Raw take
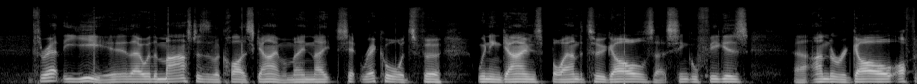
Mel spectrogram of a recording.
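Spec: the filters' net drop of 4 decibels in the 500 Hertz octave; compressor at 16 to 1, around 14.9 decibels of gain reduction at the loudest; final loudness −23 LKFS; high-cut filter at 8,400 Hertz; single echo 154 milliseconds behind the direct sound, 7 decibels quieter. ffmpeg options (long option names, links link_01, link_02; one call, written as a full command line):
ffmpeg -i in.wav -af "lowpass=8400,equalizer=frequency=500:width_type=o:gain=-5,acompressor=threshold=-30dB:ratio=16,aecho=1:1:154:0.447,volume=11.5dB" out.wav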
